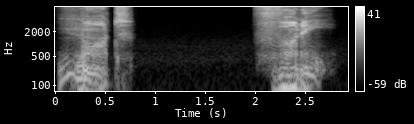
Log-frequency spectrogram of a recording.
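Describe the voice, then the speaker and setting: A man playing a surly, hot-tempered werewolf in an audio drama, terse and grudging, with a raspy, gravelly growl. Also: sits low, wildly swooping pitch, drawn-out words, pushed and bright, dry recording, clean studio sound, full character voice. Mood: bitter disgust. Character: surly, hot-tempered male werewolf who hates vampires. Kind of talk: audio roleplay drama acting.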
